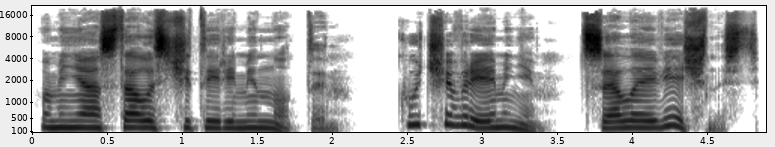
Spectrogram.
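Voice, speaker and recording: A man voicing a cold, mocking female killer creature who speaks softly with a smile, in an audiobook. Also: medium pitch, very animated, normal speed, clear, resonant tone, no room sound, clean studio sound, voice pushed up, close to an everyday voice. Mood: coolly menacing. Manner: soft-spoken smiling menace.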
